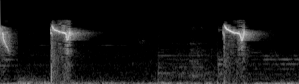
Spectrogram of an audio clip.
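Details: Hill prinia calling, as used to lure birds for trapping: single sharp, high notes that slide downward with a slight buzzy tail, spaced about one and a half seconds apart.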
